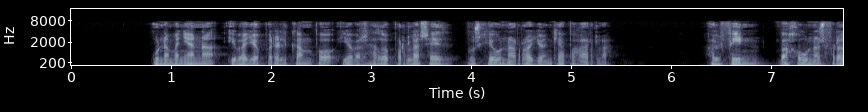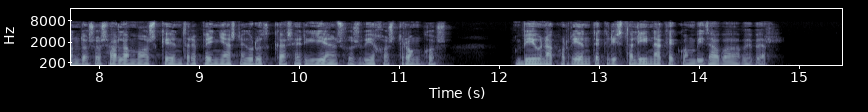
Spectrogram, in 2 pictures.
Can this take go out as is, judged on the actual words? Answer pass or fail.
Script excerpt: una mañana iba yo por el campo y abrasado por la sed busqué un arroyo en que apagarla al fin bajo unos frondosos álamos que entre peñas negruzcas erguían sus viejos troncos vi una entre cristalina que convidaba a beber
fail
